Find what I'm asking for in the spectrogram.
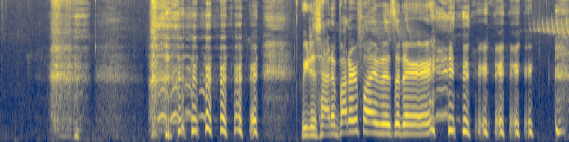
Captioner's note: laughs; laughs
